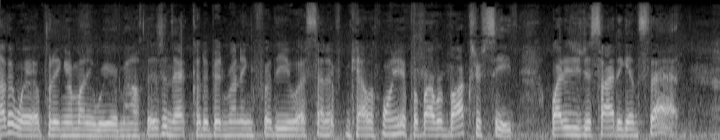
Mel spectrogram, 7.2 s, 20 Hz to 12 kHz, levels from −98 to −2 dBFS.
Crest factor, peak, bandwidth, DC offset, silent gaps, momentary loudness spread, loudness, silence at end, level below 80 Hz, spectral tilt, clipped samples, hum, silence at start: 18 dB; -10 dBFS; 11 kHz; under 0.1%; none; 4 LU; -29 LUFS; 0 s; -52 dBFS; -6.5 dB/octave; under 0.1%; none; 0 s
